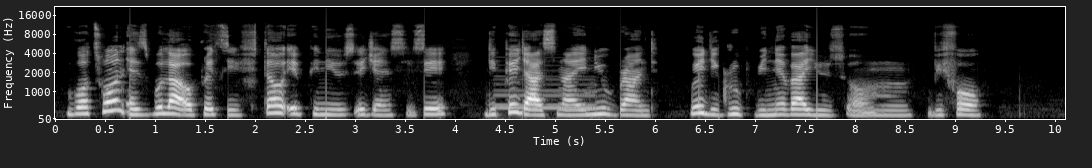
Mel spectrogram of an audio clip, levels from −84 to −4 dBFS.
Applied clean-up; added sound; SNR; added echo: none; Vehicle horn, car horn, honking; 15 dB; none.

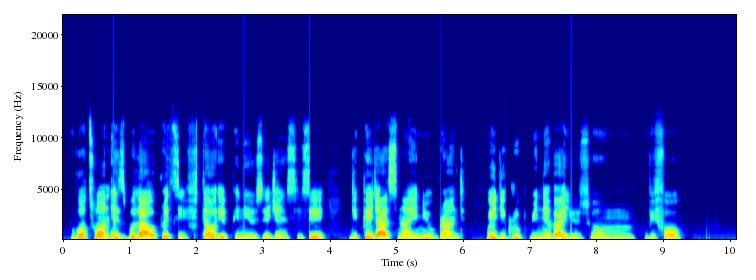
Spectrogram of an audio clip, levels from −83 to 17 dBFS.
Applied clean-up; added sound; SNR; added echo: none; none; none; none.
